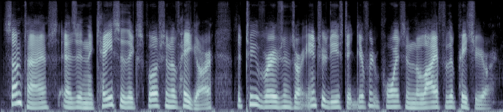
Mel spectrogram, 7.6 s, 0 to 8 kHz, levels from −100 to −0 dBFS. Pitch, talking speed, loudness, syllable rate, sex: 140 Hz, 190 wpm, -20 LUFS, 5.4 syllables/s, male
